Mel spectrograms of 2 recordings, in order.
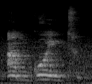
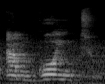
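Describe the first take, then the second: First: Each word of "going to" is said fully. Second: Each word of "going to" is said fully.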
